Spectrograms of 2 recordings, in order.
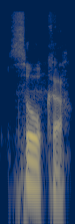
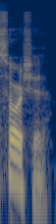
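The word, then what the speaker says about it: Sorcha: Sorka. Sorry, not Sorsha. I don't know. I think that's Sorsha. Sorka.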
